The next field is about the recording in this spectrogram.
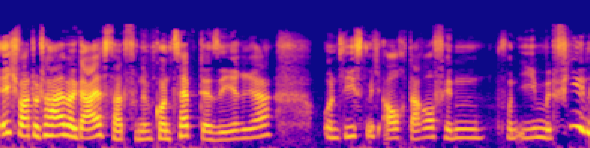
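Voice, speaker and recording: The tone is bright and sharp. Pitch moves with ordinary variation. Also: woman. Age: 30s. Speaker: listener and book reviewer. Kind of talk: pre-recorded book review.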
